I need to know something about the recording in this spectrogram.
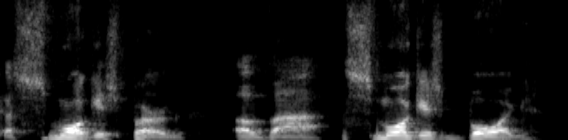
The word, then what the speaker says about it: smorgasbord: I want to know how the Canadians pronounce it. Oh, there you go. Unmute you. There you go. Smorgasbord.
